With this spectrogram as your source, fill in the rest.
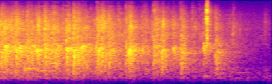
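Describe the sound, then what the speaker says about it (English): An audience at a college athletics hall of fame induction ceremony claps in a burst of applause that rings through the hall, then gradually thins out and fades. "just a round of applause to the greats and those that will be inducted tonight"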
